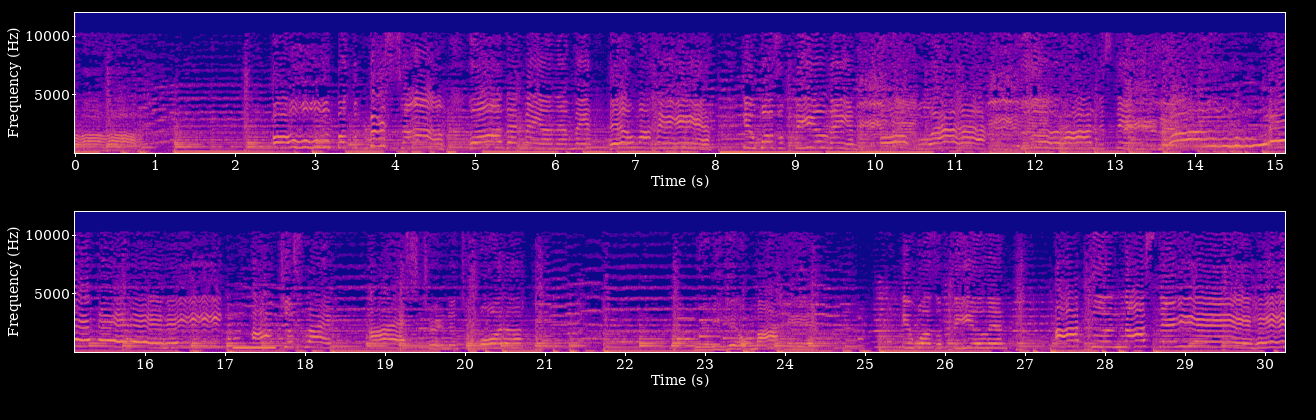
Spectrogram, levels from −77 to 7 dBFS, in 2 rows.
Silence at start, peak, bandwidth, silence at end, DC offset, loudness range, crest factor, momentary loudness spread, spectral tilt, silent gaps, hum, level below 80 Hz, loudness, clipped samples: 0 s; -8 dBFS; 11 kHz; 0 s; under 0.1%; 3 LU; 14 dB; 7 LU; -3.5 dB/octave; none; none; -38 dBFS; -21 LUFS; under 0.1%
